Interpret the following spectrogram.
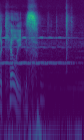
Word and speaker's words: Achilles: afraid we can't accept that pronunciation its Achilles I see the panic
